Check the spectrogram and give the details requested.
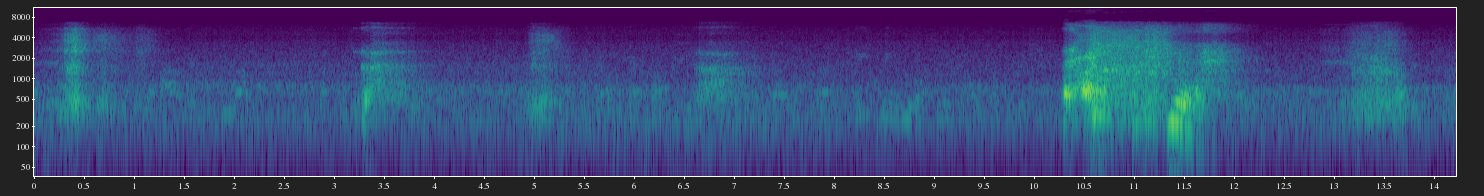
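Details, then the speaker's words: Adult sneezing fit triggered by household dust during cleaning, reported dust allergy that sometimes causes bad sneezing: about six sneezes over fourteen seconds, one especially forceful. "There's dust all over the place. Dust. Really makes me. Yeah. Makes me sneeze."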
